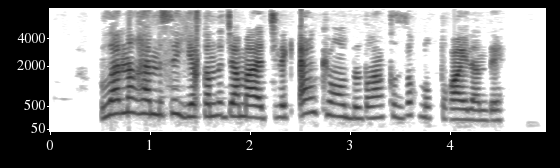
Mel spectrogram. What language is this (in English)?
Uyghur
